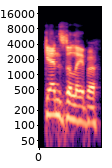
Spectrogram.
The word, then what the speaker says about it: Gänseleber: in German, the umlaut over the a gives it either a long a sound or like an s sound. Because if it were gans, it would be gans. But then with the umlaut, it's gens or gains. But it's gens.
